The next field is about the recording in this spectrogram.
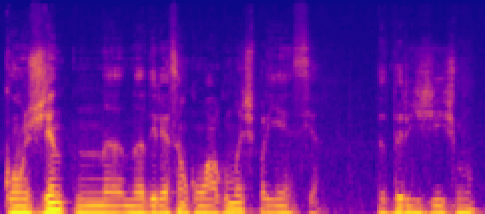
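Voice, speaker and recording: A man's voice: medium pitch, fairly even intonation, measured pace, a little mellow. Insistent radio pundit man. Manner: insistent, repeats himself for emphasis. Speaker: panel commentator. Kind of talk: radio sports panel chat.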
